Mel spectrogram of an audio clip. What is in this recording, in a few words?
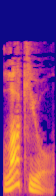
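"locule", English, British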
